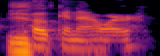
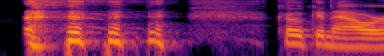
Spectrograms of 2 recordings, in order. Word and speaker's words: Couchenour: Welcome to the show, Scott Pokenour.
